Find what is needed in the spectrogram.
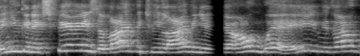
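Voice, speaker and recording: Audible room echo surrounds a man's voice. His extremely high pitch carries lively intonation. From Netherlands. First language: Dutch. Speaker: hypnotherapist. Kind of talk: conference talk.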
